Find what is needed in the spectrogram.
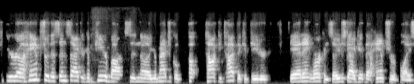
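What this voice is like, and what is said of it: Southern American accent. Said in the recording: “anything I say in this accent ... I hide my accent ... I'm from the South”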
